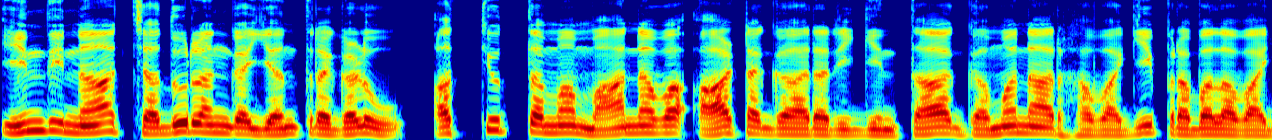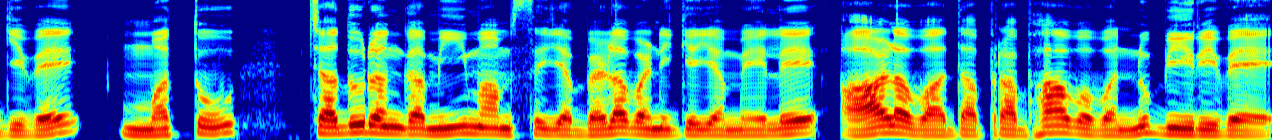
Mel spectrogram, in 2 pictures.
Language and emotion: Kannada, neutral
